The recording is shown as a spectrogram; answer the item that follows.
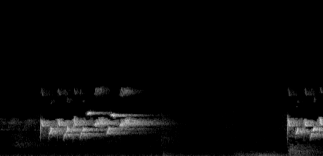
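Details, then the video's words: European goldfinch winning third place in a competition of the Casablanca bird lovers' association. It sings a rapid, liquid twittering phrase of high notes, pauses after a faint rustle, then starts another fast burst. "الحسون الفائز بالرتبة الثالثة في المسابقة التي نظمت من طرف الجمعية البيضاوية لمحبي الطيور"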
